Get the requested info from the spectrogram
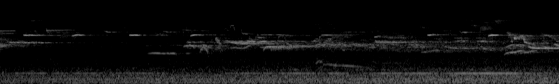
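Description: Songbirds chirping and singing in quick, overlapping phrases over a low, steady background rumble of outdoor noise.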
